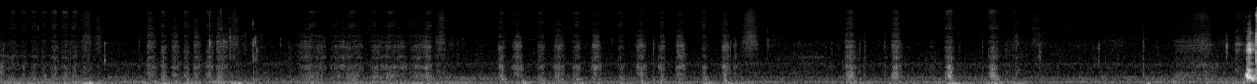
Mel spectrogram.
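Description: Fountain pen with a plain steel nib writing on paper: faint, close scratchy strokes in a quiet room, with brief pauses between lines.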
